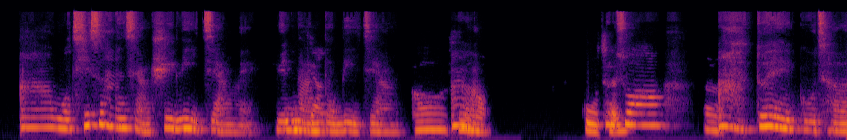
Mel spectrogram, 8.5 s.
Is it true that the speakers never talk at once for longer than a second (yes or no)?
yes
